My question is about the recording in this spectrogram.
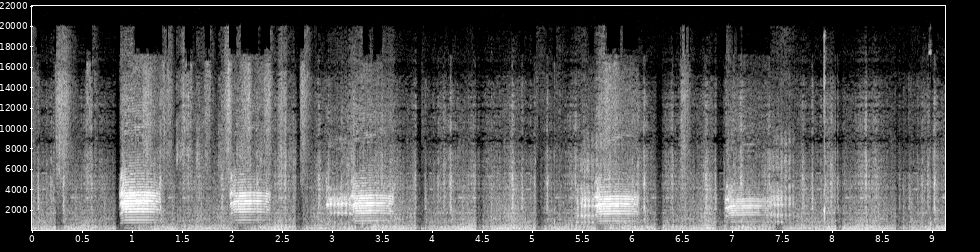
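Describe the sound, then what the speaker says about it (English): Sheep bleat repeatedly in Minecraft, several short wavering calls spaced a second or two apart over a busy, noisy background, fairly close and loud. "Now we have all of our sheep in there."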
